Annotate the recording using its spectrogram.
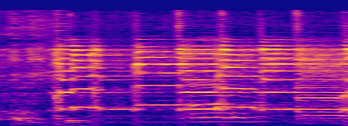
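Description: Guitar picking a short run of single notes that begins about a third of a second in, each note ringing briefly before the next.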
